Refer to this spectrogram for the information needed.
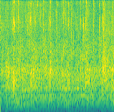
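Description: An audience applauds steadily, a dense, continuous patter of many hands clapping at moderate volume with no voices standing out.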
